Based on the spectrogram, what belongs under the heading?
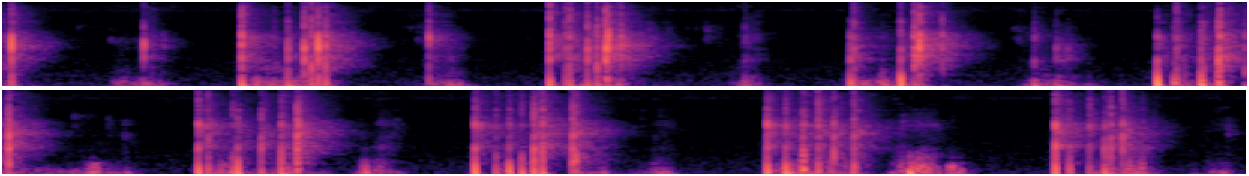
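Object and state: Hollow plastic ball.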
